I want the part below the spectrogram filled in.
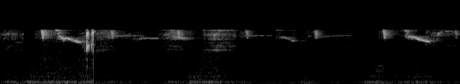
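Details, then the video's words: Carolina Wren nestlings give thin, very high, hissing "seee" calls in overlapping bursts, some sliding downward, typically made when parents arrive at the nest; faint low rumbling beneath. "Nestling Carolina Wren "Seee" calls"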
